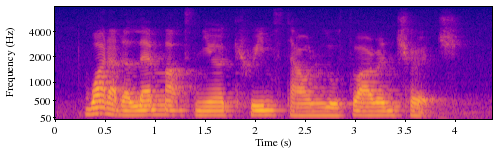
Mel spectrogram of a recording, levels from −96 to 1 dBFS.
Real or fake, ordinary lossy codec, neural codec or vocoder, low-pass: real; none; none; none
